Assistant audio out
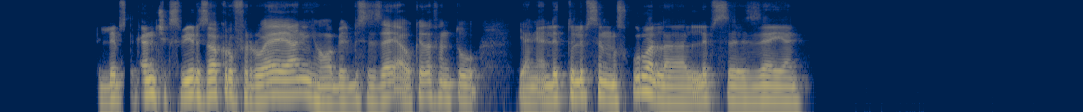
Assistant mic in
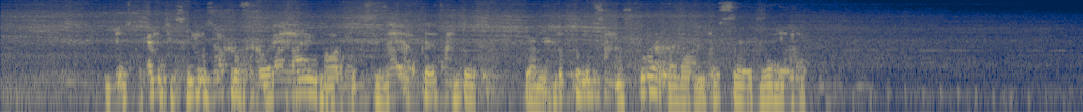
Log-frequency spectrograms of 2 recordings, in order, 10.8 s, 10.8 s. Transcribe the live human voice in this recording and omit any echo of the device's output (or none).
none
